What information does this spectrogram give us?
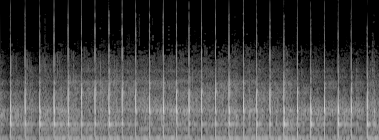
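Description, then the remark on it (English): Knuckles rap on a hard surface again and again, about four sharp knocks per second in a steady, unbroken rhythm, over a low constant hum with no talking. “I'm going to get a bloody knuckle if I keep doing that. But you'll keep knocking.”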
